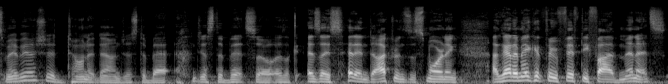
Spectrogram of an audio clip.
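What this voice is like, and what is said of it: Rough, cold-affected voice. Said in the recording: “I'm still recovering from a bit of a cold, so excuse my voice.”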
